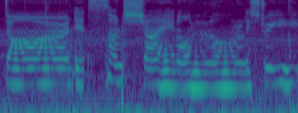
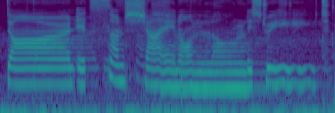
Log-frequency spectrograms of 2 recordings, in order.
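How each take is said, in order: First: Sung through a time-shift voice filter; robot-filtered singing line; robotic voice effect. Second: Sung slowly with heavy echo; slow sung line drenched in echo; echo effect. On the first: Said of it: "more or less like a robotic voice". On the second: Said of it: "And this is the echo". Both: Shown as a demonstration.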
